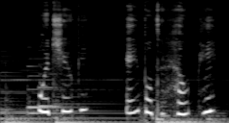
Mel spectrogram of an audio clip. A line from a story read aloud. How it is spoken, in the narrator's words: Merla pleaded in a small voice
